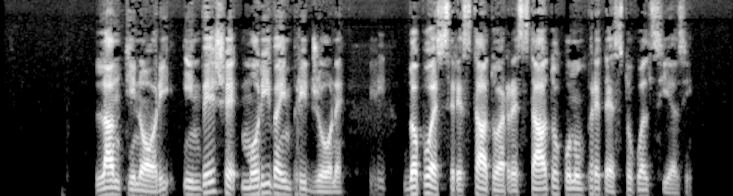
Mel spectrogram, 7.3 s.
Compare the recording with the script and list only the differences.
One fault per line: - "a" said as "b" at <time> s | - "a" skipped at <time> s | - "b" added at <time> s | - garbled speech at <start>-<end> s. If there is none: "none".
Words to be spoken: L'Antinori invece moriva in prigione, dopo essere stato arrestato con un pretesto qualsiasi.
none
